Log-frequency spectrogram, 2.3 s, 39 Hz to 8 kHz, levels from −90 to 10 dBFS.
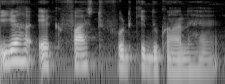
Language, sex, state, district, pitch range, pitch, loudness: Hindi, male, Jharkhand, Palamu, 95-130 Hz, 110 Hz, -20 LUFS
